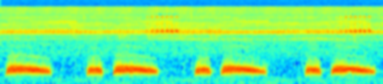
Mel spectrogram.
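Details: Decoy spotted dove for trapping in the 'dán cổ' style, 'Đồng Son' voice, giving mellow low coos in pairs, a brief note followed by a fuller drawn one, close and loud, with continuous shrill insects behind.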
